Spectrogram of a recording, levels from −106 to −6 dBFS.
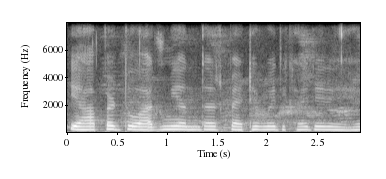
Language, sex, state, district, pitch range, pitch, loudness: Hindi, female, Tripura, Unakoti, 220-235 Hz, 225 Hz, -14 LUFS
